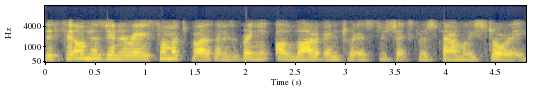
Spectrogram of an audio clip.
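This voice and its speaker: Talking at a very fast pace, a woman keeps her medium-pitched voice in a monotone, flat intonation. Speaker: tourism board representative. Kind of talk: webinar presentation. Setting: online webinar. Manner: halting, many fillers.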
